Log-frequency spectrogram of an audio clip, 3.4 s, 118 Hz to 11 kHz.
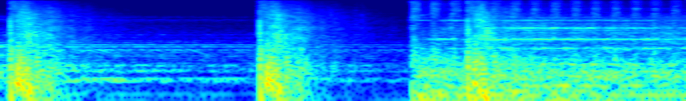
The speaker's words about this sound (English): Then, without making a noise, he raised the gun and fired 3 bullets into his father's back.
